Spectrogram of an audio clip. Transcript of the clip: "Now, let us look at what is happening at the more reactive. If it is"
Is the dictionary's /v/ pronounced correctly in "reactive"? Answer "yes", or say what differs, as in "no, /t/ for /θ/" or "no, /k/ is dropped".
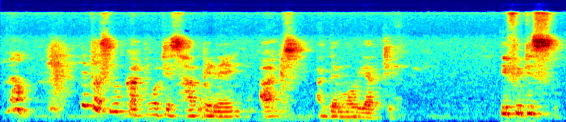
no, /v/ is dropped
